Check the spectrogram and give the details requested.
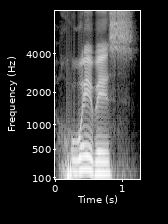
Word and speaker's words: jueves: Mañana vai ser jueves. Lembra da pronúncia do J? Jueves.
